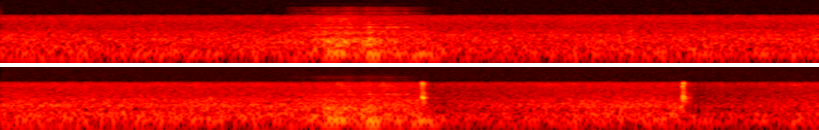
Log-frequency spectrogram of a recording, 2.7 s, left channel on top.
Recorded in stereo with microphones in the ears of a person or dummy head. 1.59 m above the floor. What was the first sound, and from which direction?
A drawer, 40° left (ahead or behind).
